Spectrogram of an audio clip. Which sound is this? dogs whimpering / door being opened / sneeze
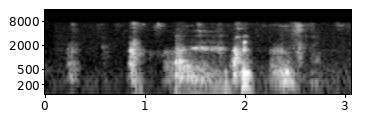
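dogs whimpering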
